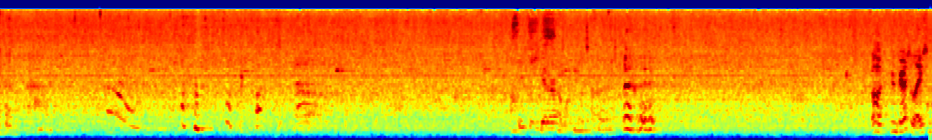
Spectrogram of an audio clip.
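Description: Water sloshes as a person wades through a shallow pool.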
